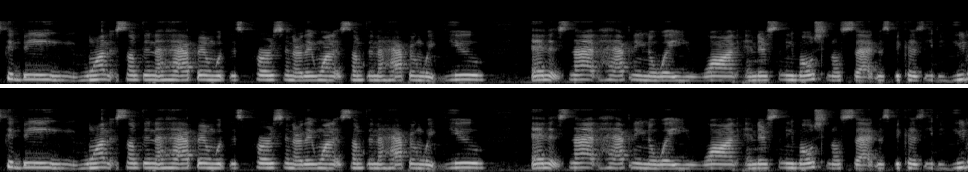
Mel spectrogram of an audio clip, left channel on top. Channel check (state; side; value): identical; both; correlation 1.00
